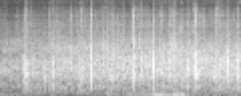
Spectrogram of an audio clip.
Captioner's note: applause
